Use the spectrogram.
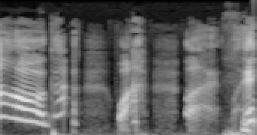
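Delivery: very high, slow, halting stammer. Retelling how he reacted to being tagged, the speaker imitates him stammering. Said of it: "He like stammers".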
